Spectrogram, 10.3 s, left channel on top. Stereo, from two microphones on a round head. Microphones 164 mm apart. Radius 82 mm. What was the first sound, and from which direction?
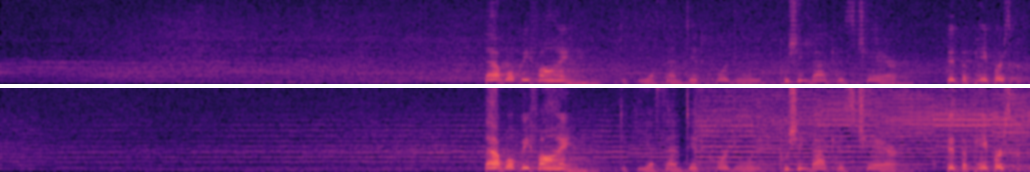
A woman speaking, 50° right (ahead or behind).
